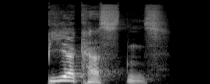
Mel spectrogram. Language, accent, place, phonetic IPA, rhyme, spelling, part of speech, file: German, Germany, Berlin, [ˈbiːɐ̯ˌkastn̩s], -iːɐ̯kastn̩s, Bierkastens, noun, De-Bierkastens.ogg
- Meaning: genitive singular of Bierkasten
